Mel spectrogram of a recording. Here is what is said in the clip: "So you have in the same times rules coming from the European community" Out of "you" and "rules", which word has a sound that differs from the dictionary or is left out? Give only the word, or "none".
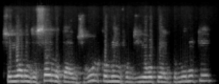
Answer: rules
